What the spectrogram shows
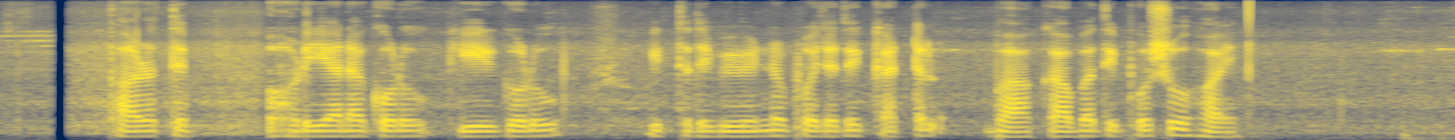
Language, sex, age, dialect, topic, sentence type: Bengali, male, 18-24, Standard Colloquial, agriculture, statement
